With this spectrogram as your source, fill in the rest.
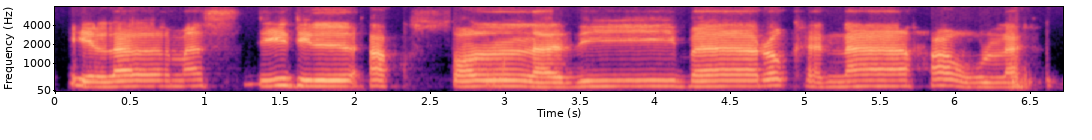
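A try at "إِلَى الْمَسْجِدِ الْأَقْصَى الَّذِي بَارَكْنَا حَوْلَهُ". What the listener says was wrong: Asan, tapi qafnya, qalqalahnya mau dipantul. Aqsa, aqo.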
